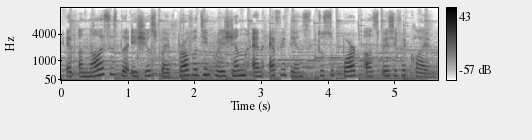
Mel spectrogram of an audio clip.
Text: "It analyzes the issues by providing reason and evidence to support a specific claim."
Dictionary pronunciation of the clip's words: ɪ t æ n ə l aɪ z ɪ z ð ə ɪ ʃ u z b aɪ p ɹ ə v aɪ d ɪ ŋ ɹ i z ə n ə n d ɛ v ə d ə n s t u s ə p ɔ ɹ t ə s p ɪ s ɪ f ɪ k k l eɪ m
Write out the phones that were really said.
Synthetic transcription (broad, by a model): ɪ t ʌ n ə l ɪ s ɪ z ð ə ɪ ʃ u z b aɪ p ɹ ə f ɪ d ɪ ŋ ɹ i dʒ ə n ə n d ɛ f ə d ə n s t u s ə p ɔ ɹ t ə s p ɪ s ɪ f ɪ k k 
